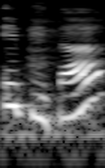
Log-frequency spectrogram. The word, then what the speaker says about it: Ibiza: And let me tell you, I was fortunate enough to go to Ibiza, pronounced Ibiza, Spain, where, as you know, it is the Mecca of all DJs' lives.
